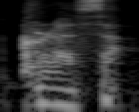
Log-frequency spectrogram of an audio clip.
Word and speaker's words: Curaçao: want to be that guy that's like, it's pronounced Curaçao.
